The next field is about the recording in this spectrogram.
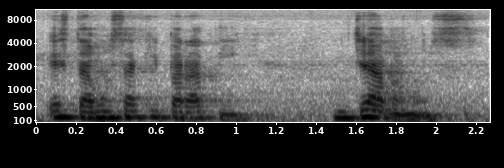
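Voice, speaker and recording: A woman's voice: fairly low pitch, quick pace, heavy background noise. A woman giving a heartfelt public address, appealing directly to her listeners. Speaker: crisis counselor, bilingual speaker. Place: speaking at a public event.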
